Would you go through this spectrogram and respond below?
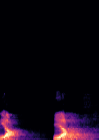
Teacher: या के उच्चारण में हमारा जो जीभ है हमारी वो सीधे तालु में जाके मिल रही है, कह रहे हैं या तो तुरंत जाके मिल रही है।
